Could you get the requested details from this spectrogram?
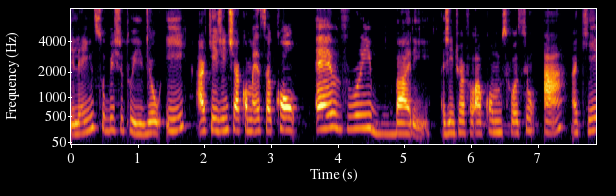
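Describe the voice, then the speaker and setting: A young adult woman with a Brazilian Portuguese accent, teaching English pronunciation step by step and repeating words slowly to model them. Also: a little high. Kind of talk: pronunciation lesson.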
